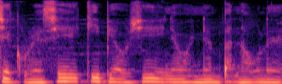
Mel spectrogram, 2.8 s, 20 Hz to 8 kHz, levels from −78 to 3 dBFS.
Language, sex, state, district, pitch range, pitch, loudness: Nagamese, female, Nagaland, Kohima, 105-120 Hz, 110 Hz, -20 LUFS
